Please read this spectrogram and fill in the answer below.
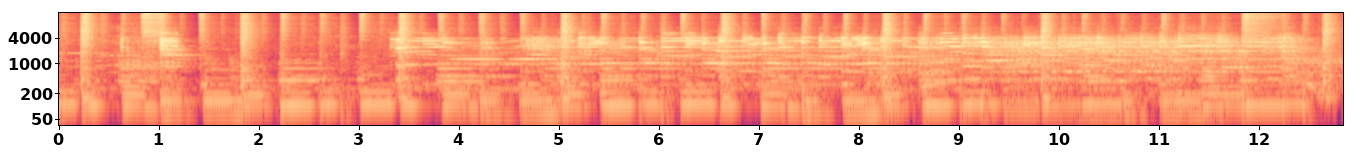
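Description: Live rock band playing: electric guitar over a drum kit, with low bass notes held under a steady beat of drum hits. About three and a half seconds in, a busier, higher guitar line joins.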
